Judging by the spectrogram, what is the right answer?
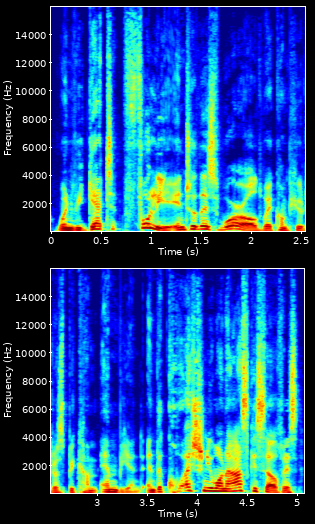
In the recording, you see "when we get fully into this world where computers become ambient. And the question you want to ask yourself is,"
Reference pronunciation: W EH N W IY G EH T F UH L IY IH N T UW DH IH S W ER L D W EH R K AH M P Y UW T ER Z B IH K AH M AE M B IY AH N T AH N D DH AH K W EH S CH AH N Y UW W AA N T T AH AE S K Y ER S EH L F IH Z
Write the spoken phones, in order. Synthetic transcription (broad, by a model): W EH N W IY G EH T F UH L IY IH N T UW DH IH S W ER L D W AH R K AH M P Y UW T ER Z B IH K AH M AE M B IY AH N T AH N DH AH K W EH S CH AH N Y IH W AA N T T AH AE S K Y ER S EH L F IH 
